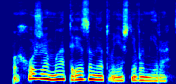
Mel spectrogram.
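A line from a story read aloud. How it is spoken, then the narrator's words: Plain. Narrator (Russian): сказал он Скалли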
